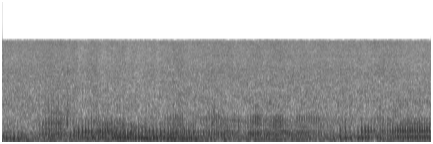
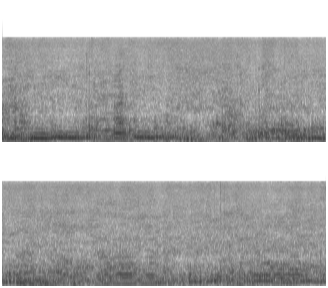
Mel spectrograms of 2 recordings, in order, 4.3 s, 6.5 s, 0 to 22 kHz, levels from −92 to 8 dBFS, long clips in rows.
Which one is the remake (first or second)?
second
